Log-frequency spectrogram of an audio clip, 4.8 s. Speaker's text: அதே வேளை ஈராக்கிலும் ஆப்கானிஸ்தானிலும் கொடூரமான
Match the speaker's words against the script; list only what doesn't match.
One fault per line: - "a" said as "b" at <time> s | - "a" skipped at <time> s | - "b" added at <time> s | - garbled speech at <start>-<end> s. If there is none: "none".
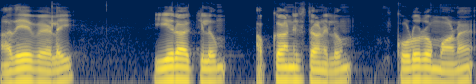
none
